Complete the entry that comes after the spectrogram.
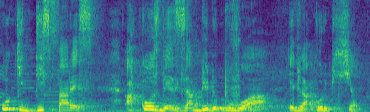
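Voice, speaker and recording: A man's voice: on the high side, very animated, moderate pace. A man from Côte d'Ivoire delivers scripted opinion commentary in an emphatic, declarative way, repeating phrases in lists. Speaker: civic commentator. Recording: roomy echoing voice track with music. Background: music.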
